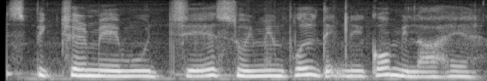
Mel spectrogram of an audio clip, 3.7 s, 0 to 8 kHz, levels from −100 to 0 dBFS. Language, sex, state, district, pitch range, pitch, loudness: Hindi, female, Arunachal Pradesh, Papum Pare, 195-225 Hz, 200 Hz, -14 LUFS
